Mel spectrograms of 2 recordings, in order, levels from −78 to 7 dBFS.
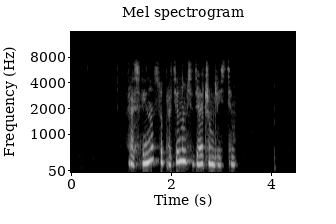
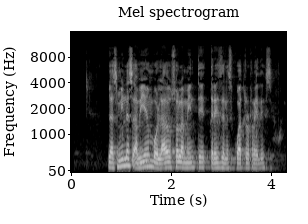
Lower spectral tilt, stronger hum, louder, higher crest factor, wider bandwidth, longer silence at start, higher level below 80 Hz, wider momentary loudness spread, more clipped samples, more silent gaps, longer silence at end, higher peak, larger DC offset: about the same, -5.5 dB/octave vs -5 dB/octave; neither; second, -21 LUFS vs -18 LUFS; about the same, 16 dB vs 16 dB; second, 7.4 kHz vs 11.5 kHz; first, 1.15 s vs 0.75 s; about the same, -64 dBFS vs -60 dBFS; first, 15 LU vs 9 LU; neither; neither; first, 1.2 s vs 0.3 s; second, -8 dBFS vs -2 dBFS; neither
